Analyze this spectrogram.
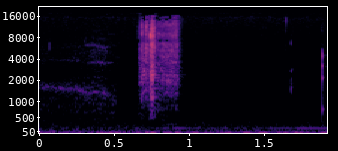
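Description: A phone camera snapping a selfie, with a quick, faint electronic shutter click in a quiet setting and a softer click near the end.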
